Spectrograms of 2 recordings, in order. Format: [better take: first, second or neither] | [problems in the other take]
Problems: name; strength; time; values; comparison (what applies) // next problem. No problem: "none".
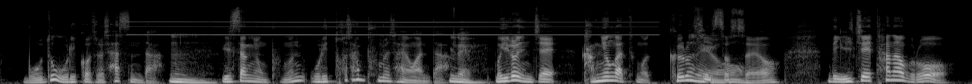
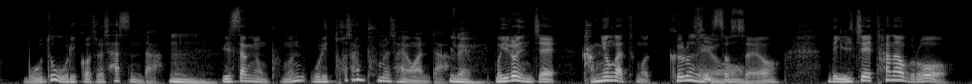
second | high-pitched whine; noticeable; from 1.5 to 6.5 s; 4 kHz, 15 dB below the speech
